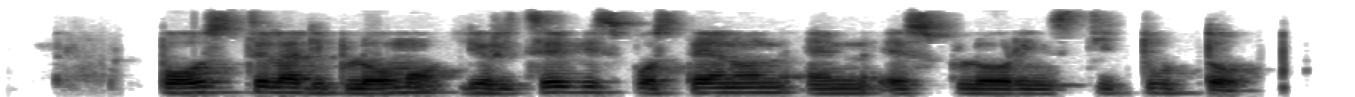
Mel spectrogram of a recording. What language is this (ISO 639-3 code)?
epo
